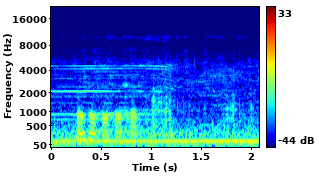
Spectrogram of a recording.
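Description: A quick run of about six short pitched calls in under a second, heard over a steady low hum.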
